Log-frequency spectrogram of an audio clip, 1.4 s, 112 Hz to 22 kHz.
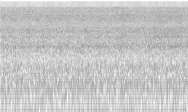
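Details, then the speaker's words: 1998 BMW 740i (E38) after a new fuel pump and oxygen sensors, following a long hard-to-diagnose running problem: smooth, even idle with a steady low hum and no ticks, knocks or stumbles; the engine now runs cleanly. "She sounds perfect. Or perfect, as Eartha Kitt used to say. Listen to that. Wow. She's come a long way."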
